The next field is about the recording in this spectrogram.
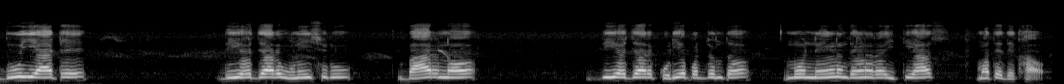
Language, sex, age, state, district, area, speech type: Odia, male, 45-60, Odisha, Kendrapara, urban, read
